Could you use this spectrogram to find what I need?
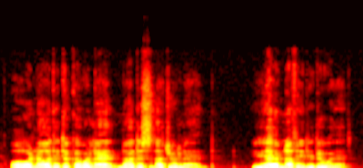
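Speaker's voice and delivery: normal talking voice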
